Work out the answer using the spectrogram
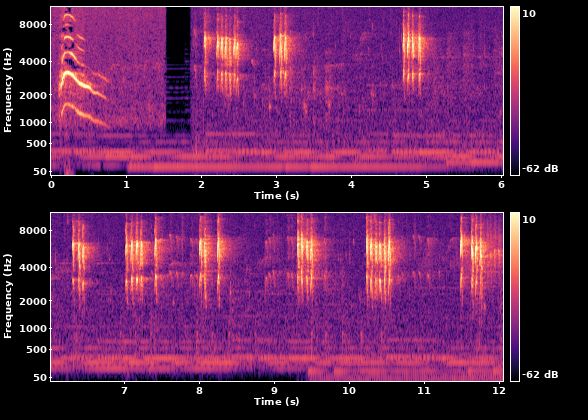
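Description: Common buzzard's single loud mewing call gliding downward at the start. After it comes a small songbird calling in about a dozen short bursts of high chirps, spaced roughly a second apart, over soft background music.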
